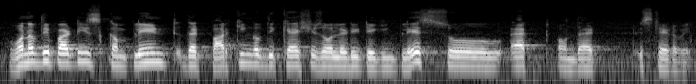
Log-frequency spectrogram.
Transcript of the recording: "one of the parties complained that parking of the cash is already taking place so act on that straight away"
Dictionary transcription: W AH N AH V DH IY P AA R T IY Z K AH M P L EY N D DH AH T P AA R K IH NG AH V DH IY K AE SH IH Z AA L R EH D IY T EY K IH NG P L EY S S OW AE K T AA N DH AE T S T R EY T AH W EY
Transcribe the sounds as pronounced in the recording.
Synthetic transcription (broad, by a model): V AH N AH V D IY P AA R T IY Z K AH M P L EY N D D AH T P AA R K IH NG AH V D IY K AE SH IH Z AA L R EH D IY T EY K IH NG P L EY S S OW AE K T AA N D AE T S T EY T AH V EY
